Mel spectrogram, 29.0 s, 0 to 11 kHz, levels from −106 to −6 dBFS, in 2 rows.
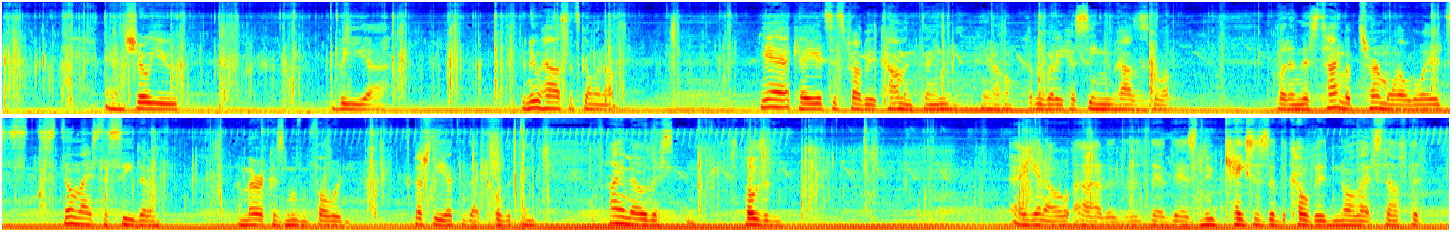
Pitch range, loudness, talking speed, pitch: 120-155 Hz, -23 LUFS, 150 wpm, 145 Hz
